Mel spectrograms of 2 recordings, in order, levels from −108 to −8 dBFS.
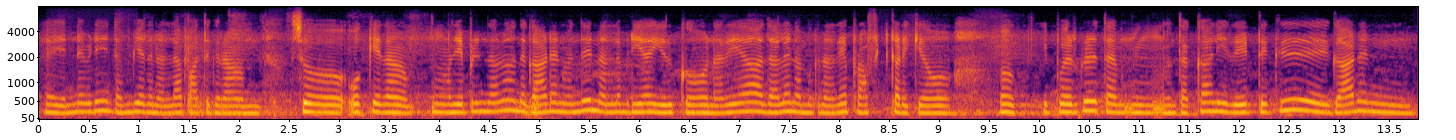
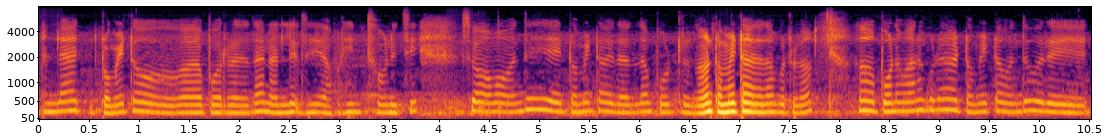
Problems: constant background noise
